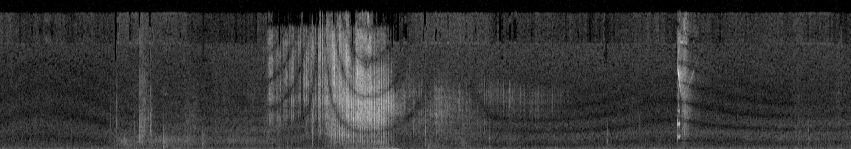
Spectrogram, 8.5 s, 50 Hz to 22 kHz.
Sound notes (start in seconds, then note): 2.6 zapping and buzzing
